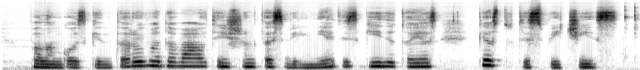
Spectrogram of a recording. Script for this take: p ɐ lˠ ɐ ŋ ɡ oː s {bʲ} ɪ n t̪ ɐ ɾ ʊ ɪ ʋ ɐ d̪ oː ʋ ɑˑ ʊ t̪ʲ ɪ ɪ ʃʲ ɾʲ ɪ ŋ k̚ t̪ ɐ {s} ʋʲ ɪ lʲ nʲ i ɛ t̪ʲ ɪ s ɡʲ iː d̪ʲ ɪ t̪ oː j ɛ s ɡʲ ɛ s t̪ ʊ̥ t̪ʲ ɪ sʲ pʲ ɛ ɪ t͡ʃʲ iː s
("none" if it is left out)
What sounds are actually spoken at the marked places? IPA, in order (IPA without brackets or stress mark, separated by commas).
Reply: ɡʲ, s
